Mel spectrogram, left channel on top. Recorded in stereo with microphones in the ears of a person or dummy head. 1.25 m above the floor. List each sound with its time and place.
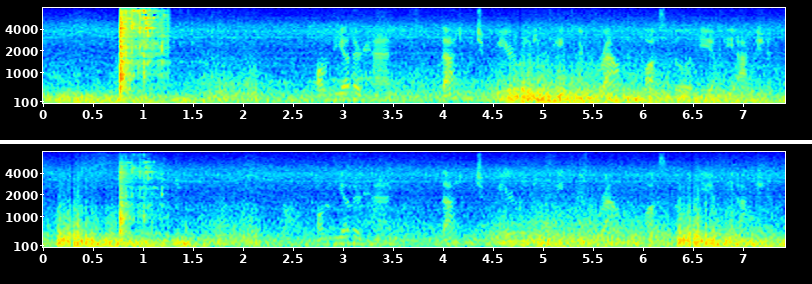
0.8 s breaking glass: 80° left
2.7 s a man speaking: 30° left (ahead or behind)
